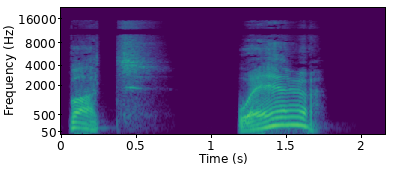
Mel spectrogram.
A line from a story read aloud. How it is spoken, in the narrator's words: Carl asked Kurt sleepily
